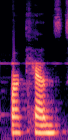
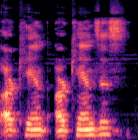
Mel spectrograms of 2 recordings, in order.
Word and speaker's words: Arkansas: Our Kansas.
